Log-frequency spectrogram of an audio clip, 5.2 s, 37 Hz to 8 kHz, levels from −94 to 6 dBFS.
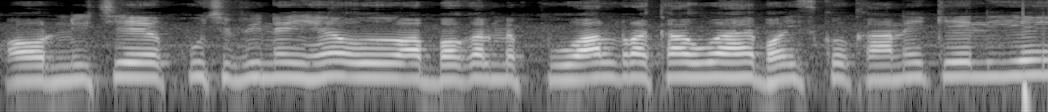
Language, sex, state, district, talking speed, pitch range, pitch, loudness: Hindi, male, Bihar, West Champaran, 205 wpm, 180-200 Hz, 195 Hz, -17 LUFS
